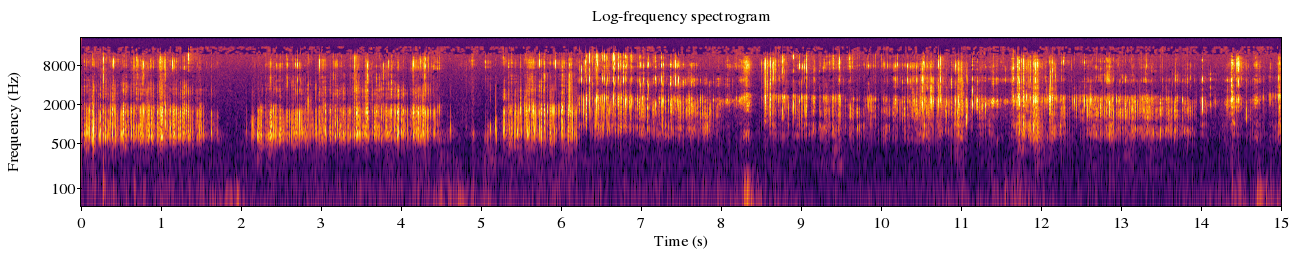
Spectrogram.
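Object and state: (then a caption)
Silicone scrubber brush. A small blue silicone scrubber brush is held in both hands and folded in half while long nails scratch and rake across its bristles. The result is a quiet, dense, continuous scratching and rustling texture centered in the mids, with brief dips near the 2- and 5-second marks and a sharper tap around 8 seconds.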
